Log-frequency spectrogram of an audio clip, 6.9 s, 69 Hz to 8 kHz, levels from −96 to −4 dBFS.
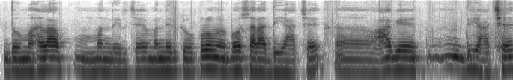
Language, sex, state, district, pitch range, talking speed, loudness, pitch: Maithili, male, Bihar, Samastipur, 120-130 Hz, 140 wpm, -22 LUFS, 125 Hz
